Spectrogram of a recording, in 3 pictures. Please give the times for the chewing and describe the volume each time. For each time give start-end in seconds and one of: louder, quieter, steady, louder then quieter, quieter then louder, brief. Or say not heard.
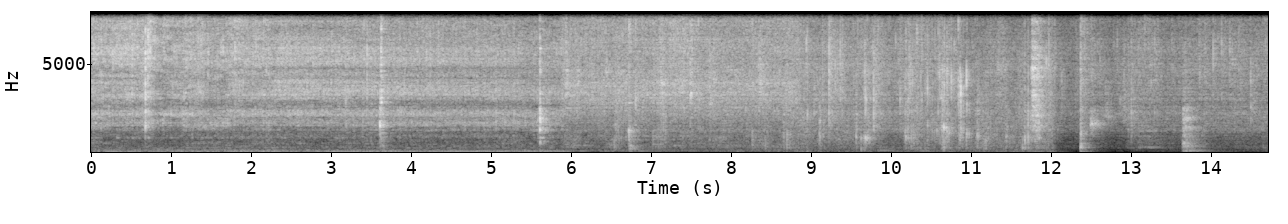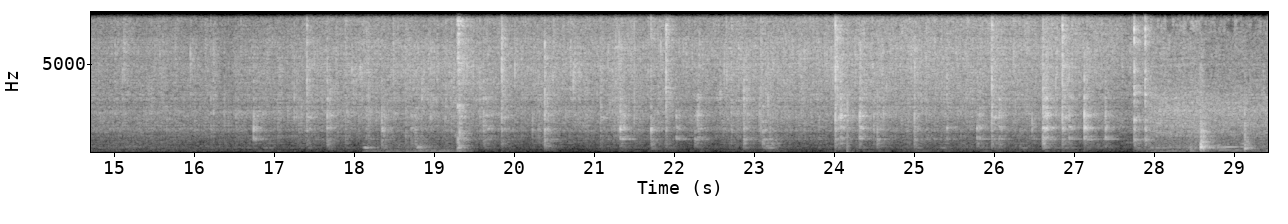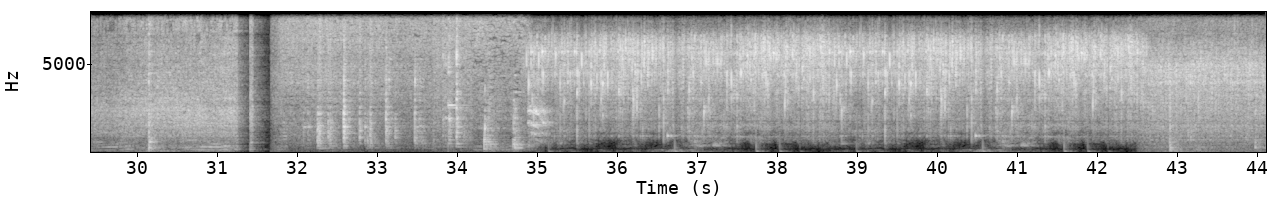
6.3-12.1 louder.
